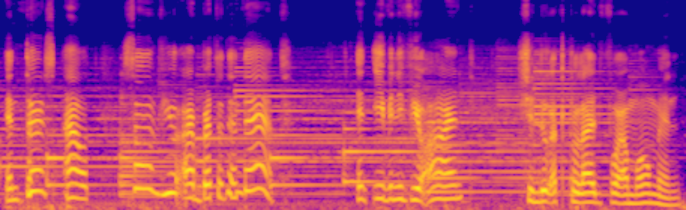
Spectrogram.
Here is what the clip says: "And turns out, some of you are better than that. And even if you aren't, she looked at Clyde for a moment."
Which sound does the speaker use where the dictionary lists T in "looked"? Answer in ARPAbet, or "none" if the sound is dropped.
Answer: none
